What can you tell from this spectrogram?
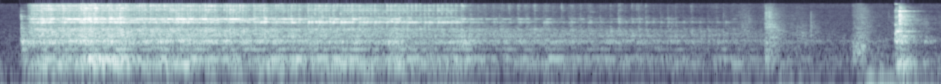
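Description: Crankshaft ball bearing spun by hand, running with a rough, grating whir that starts suddenly and fades over about three seconds as it coasts down, followed by a few light clicks near the end. The rough running is the sign of a worn, damaged bearing.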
